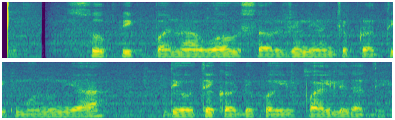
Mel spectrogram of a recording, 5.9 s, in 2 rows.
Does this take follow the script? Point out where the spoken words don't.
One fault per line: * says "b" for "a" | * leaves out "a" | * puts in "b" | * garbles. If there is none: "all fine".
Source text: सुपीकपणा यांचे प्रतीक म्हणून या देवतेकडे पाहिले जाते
* puts in "व सर्जन"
